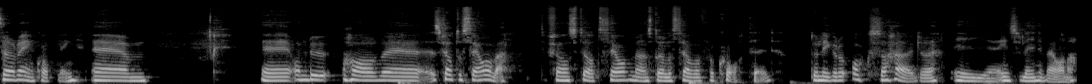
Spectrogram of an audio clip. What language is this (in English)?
Swedish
